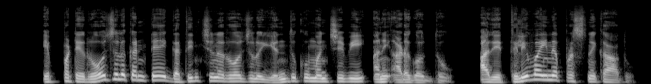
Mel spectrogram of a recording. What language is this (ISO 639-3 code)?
tel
